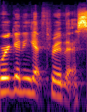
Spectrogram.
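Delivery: ordinary delivery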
